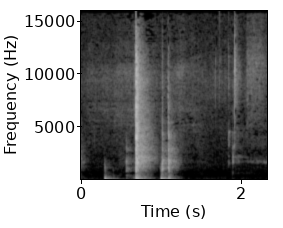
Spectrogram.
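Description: Plastic ink pad tapped against a rubber stamp on a clear acrylic block to ink it: three short knocks in the first second, the second loudest, then a faint tick near the end.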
